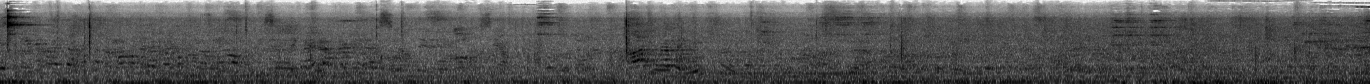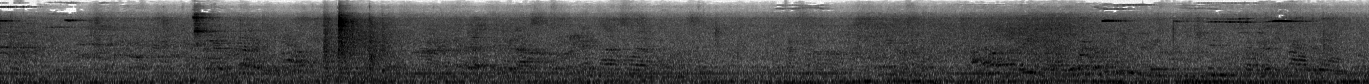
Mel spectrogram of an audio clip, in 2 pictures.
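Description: A low murmur of distant voices and bustle carries through an open space.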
